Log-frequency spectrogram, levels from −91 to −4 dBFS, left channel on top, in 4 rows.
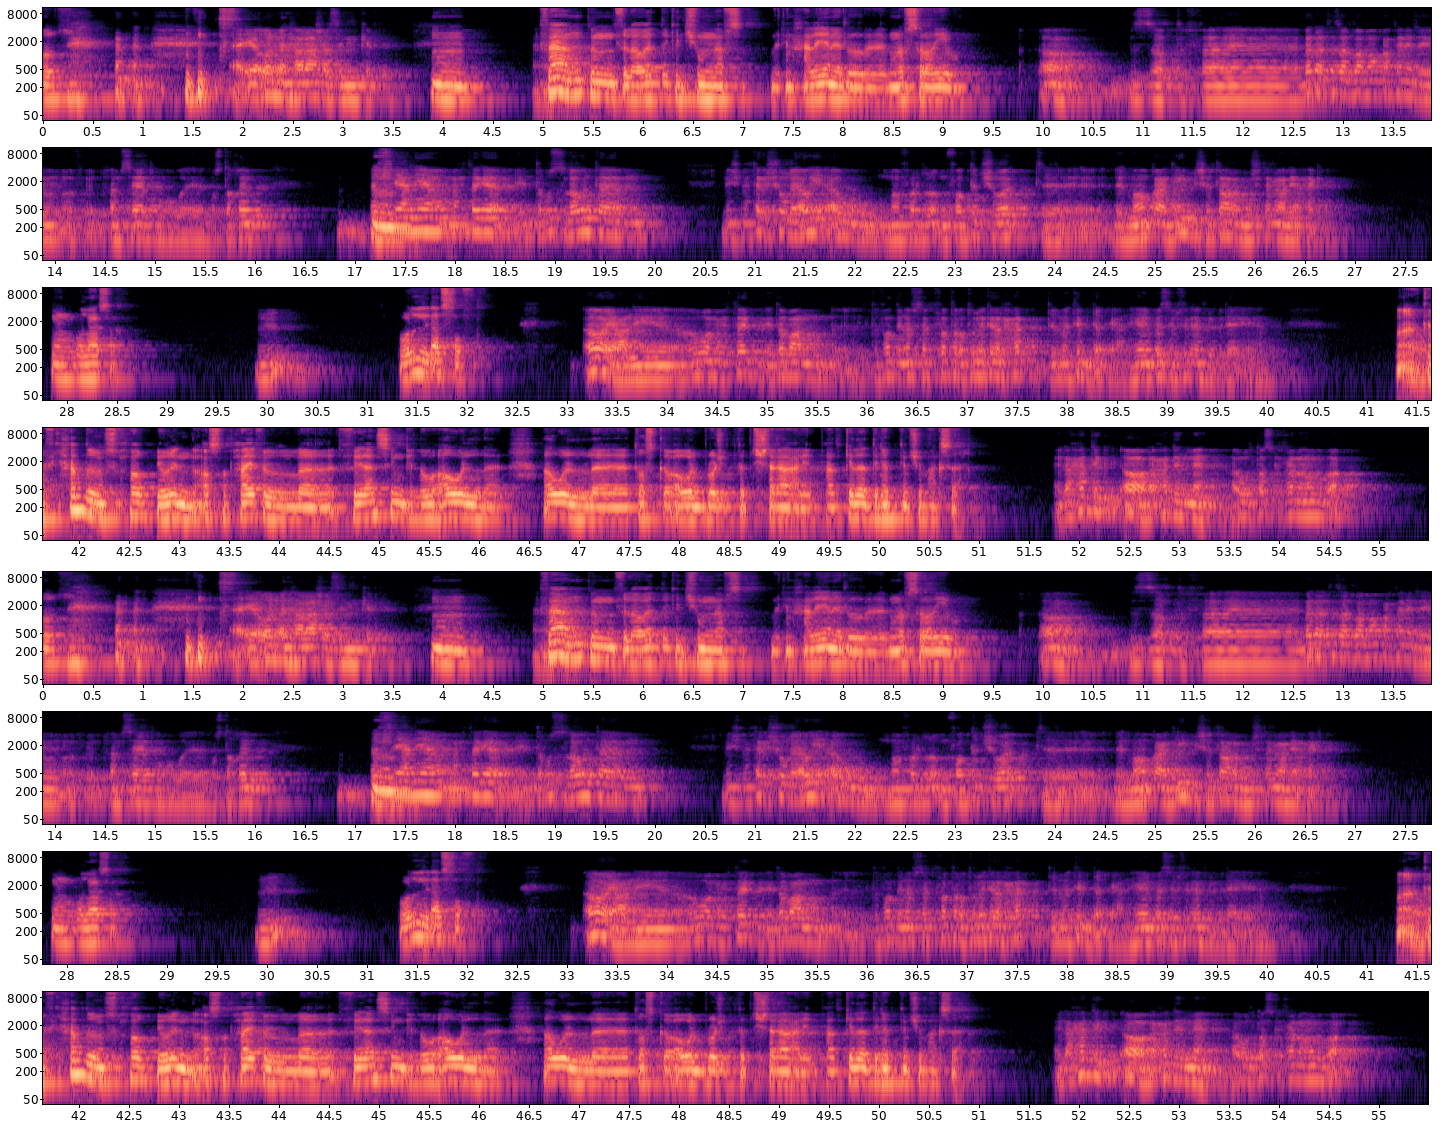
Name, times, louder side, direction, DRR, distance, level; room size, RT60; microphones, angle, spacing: voice 1, 0.2-3.4 3.8-4.0 4.9-5.3 5.9-6.1 7.4-7.6 10.0-16.1 16.8-19.9 20.7-26.7 29.9-30.2 31.5-31.7 32.5-32.7 33.2-40.0 41.4-41.7 51.8-54.6, left 1 dB, 55° left, 6.4 m, -33 dB
voice 2, 1.4-1.9 3.9-4.4 5.0-7.0 7.3-9.2 17.2-17.5 27.9-28.5 31.3-32.0 41.3-50.9, left 1 dB, 30° left, 1.1 m, -24 dB
27.5 x 18.0 x 7.6 m
head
